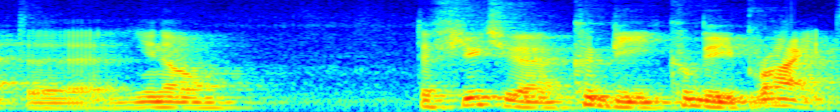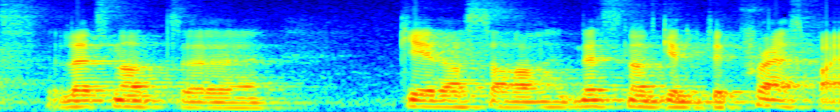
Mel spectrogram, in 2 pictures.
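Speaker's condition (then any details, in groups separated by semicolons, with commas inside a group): No condition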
